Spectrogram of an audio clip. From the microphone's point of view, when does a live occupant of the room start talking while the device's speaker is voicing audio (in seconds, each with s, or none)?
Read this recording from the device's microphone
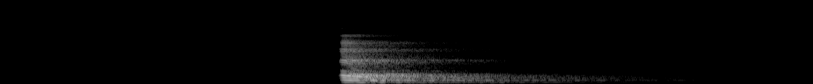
3.4 s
